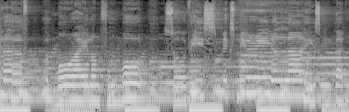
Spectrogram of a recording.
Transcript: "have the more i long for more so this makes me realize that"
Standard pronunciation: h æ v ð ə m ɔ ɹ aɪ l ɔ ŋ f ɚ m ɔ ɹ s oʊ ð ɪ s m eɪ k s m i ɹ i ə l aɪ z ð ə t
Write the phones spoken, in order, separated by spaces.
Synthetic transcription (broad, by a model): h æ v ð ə m ɔ ɹ aɪ l ɔ ŋ f ɚ m ɔ ɹ s oʊ ð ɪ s m eɪ k s m i ɹ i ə l aɪ z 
